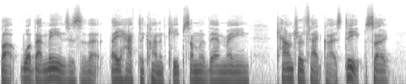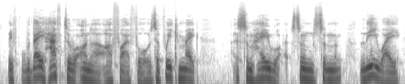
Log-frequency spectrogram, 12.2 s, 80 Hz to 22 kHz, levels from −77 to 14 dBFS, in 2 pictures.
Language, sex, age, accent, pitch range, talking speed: English, male, 20-39, British, 95-115 Hz, 180 wpm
